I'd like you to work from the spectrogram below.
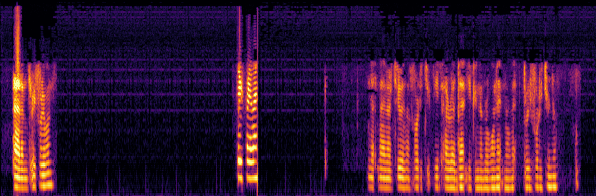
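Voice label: Sheriff West County, scanner audio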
